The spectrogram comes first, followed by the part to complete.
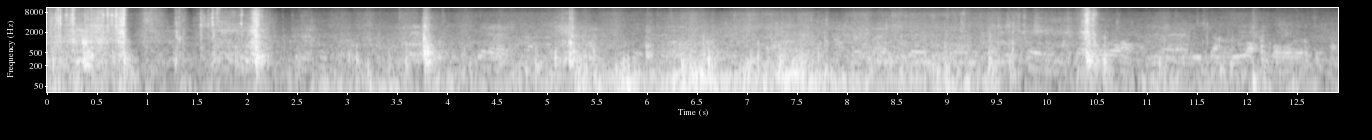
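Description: Footsteps and knocks of people walking on a roller coaster's wooden track walkway, sounding at irregular intervals, over a steady low rumble of wind on the microphone that swells for a couple of seconds mid-way. Faint voices can be heard near the end.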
